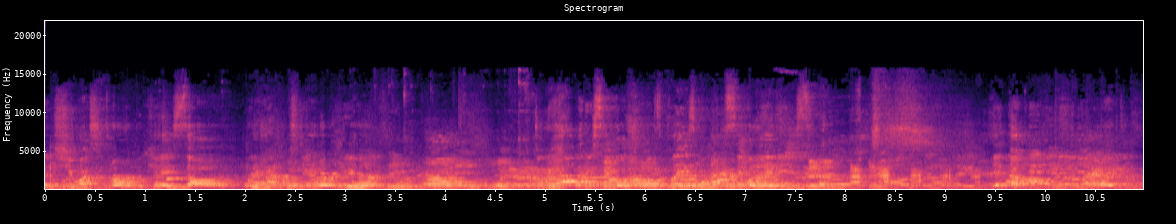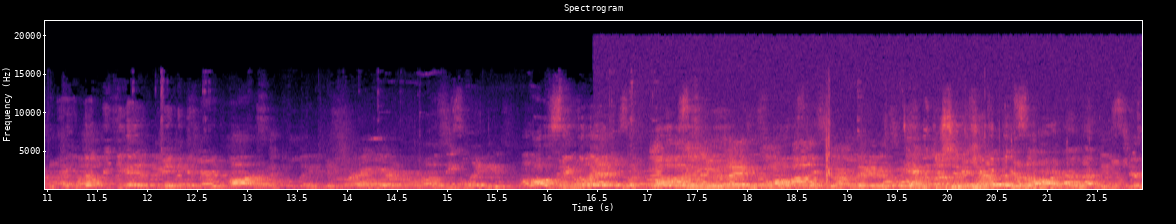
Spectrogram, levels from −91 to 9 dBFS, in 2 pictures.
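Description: From 16.47 s to the end at 21.95 s, quiet sounds turn grainy and gritty. This is likely low bit depth without dither, with rounding to about 7 bits. The error tracks the signal, sitting roughly 30 dB below it, so quiet sounds turn gritty.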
